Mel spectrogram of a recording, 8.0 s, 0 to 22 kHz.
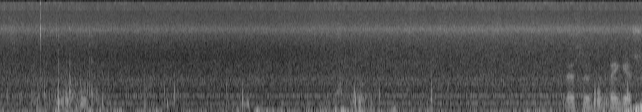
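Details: A Western honey bee swarm arriving at a house in Destin on Good Friday 2025 fills the air with a dense, steady, low droning hum, first mistaken for an airplane spooling up to take off.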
